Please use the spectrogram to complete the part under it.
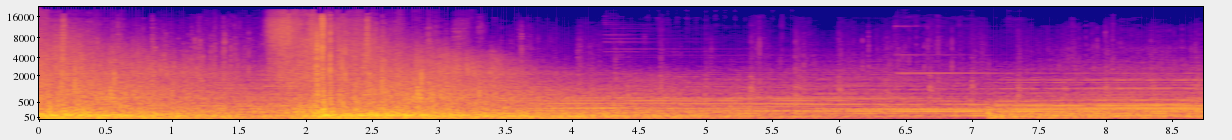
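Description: A Confringo blasting spell bursts in Hogwarts Legacy on Xbox Series X, with a heavy booming blast, a second sharp crack about two seconds in and a rumbling tail that settles into quiet tonal in-game ambience.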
